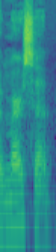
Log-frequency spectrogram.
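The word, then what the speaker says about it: MRSA: Inga she got the mersa bacteria during surgery so and let people know what Mercer just in case they don't know Marissa which is spelled mrs a is a bacterial it's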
